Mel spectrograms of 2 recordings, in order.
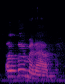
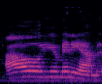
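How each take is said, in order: First: It is said in a plain American way. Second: It is said in a British way.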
